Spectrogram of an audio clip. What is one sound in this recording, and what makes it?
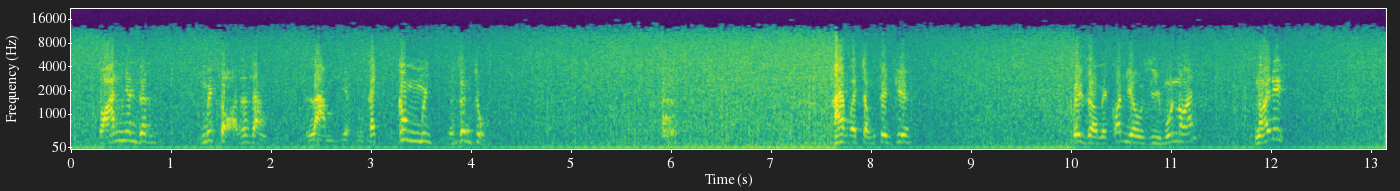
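A man speaks sternly and loudly with pauses.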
